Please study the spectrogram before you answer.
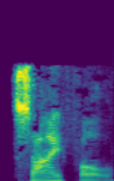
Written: sighful

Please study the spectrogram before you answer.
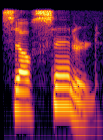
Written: self-centered

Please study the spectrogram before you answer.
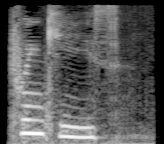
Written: twinkies

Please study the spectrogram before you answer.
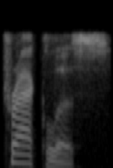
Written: trackless

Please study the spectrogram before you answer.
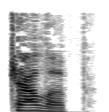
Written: callop

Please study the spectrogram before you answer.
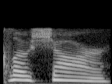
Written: clochard

